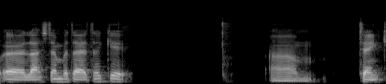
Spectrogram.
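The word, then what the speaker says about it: tack: अच्छा, मैंने आप लोगों को लास्ट टाइम बताया था कि थैंक यू को थक बोलते हैं, लेकिन थक की स्पेलिंग ऐसे नहीं होगी, थक की स्पेलिंग सी के एच होगी, थक।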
